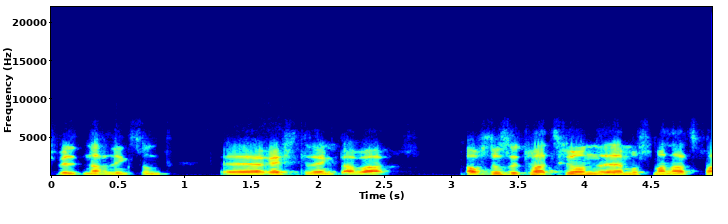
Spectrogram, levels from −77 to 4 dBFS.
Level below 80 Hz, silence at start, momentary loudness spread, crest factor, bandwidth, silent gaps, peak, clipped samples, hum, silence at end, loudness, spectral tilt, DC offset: -58 dBFS; 0.05 s; 9 LU; 18 dB; 6.4 kHz; none; -2 dBFS; under 0.1%; none; 0 s; -19 LUFS; -7 dB/octave; under 0.1%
